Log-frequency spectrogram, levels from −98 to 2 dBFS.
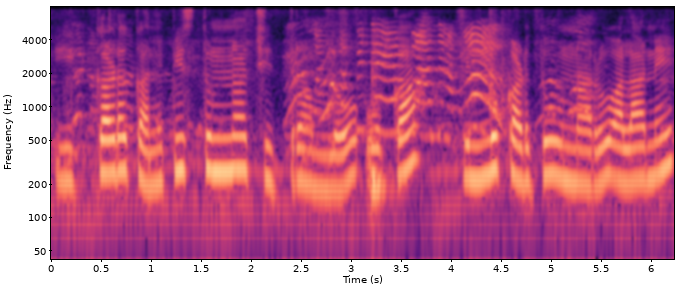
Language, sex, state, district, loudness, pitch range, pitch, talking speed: Telugu, female, Andhra Pradesh, Sri Satya Sai, -17 LUFS, 215-265 Hz, 230 Hz, 75 wpm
